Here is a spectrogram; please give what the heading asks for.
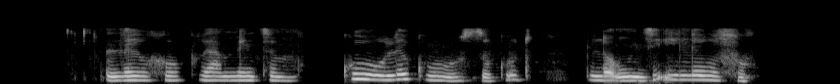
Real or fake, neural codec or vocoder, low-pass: fake; codec, 16 kHz, 4 kbps, X-Codec, HuBERT features, trained on general audio; 5.4 kHz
